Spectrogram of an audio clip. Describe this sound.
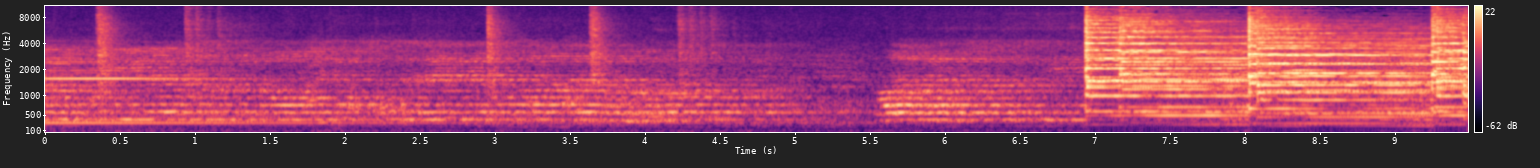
Man sound with bell chiming loudly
